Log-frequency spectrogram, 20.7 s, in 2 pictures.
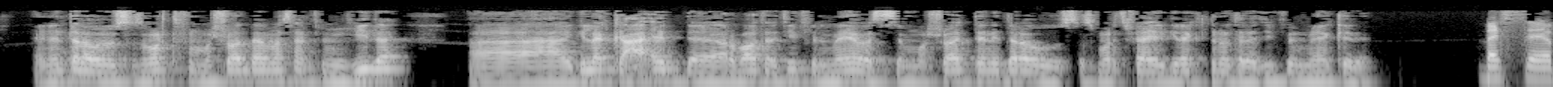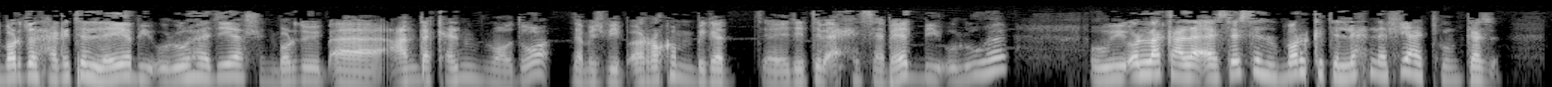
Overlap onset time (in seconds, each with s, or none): none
